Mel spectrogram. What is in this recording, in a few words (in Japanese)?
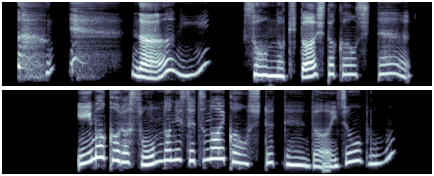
耳舐め、乳首責め、言葉責め, ASMR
